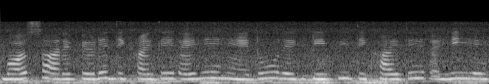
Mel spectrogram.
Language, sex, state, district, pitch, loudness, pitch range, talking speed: Hindi, female, Haryana, Charkhi Dadri, 250 Hz, -15 LUFS, 240-265 Hz, 160 wpm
